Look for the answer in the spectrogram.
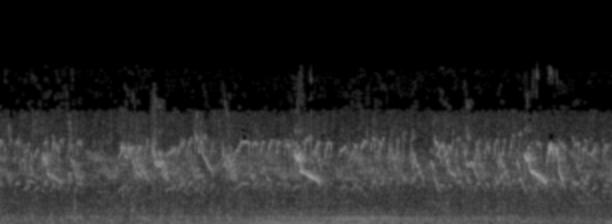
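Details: Recording played as therapy to bring oriental white-eyes into full song and beak-opening: busy, high-pitched chattering of overlapping chirps and quick slurred whistles, with a faint low hum underneath.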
